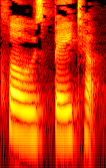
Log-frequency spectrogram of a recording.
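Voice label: "closed beta", English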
